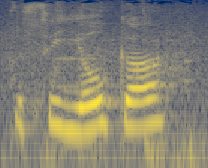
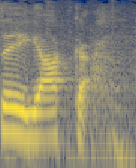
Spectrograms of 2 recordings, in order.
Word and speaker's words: Sayaka: Sayaku, Seimana, Sayaka, Sayoka. It's Sayaka.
